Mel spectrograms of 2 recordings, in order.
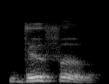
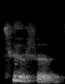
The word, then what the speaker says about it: Du Fu: His name was Du Fu. They spell it D-U-F-U. But in the old day, it was Tu Fu, T-U-F-U.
